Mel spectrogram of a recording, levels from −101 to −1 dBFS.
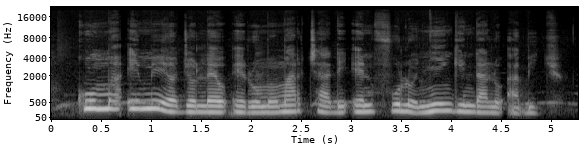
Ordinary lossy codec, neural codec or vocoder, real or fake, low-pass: none; none; real; 19.8 kHz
